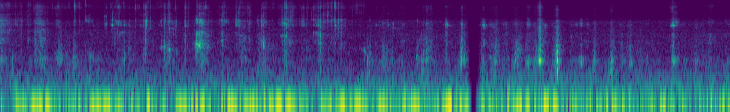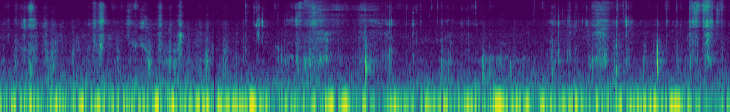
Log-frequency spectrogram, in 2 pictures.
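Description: Close-miked biting and chewing of braised chicken feet: irregular crunching with wet smacks and clicks, broken by a momentary dropout about five seconds in.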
